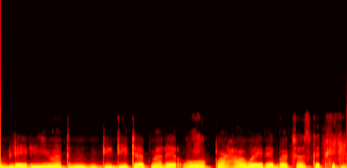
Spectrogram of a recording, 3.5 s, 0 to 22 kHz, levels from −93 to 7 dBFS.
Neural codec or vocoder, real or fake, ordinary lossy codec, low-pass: codec, 16 kHz, 2 kbps, FunCodec, trained on LibriTTS, 25 frames a second; fake; none; 7.2 kHz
